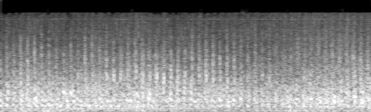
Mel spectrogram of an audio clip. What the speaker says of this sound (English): For passenger transfer, the aircraft is positioned over the flight deck by the marshaller.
